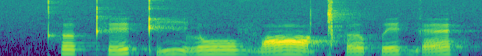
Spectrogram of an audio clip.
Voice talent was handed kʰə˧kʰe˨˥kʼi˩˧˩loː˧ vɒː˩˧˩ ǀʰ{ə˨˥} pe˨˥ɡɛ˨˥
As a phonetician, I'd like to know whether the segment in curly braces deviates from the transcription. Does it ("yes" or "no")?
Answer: yes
